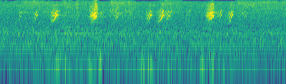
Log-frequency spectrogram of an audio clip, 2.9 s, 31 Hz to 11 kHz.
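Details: Young barn swallow, 1 August 2011: quick high tweeting chirps in loose clusters, some paired, with low thumping and rumbling noise underneath.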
